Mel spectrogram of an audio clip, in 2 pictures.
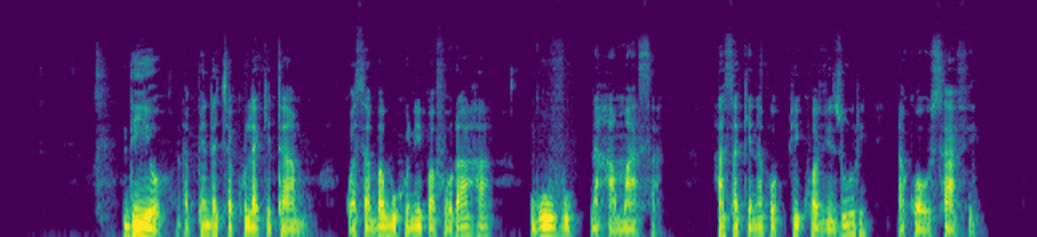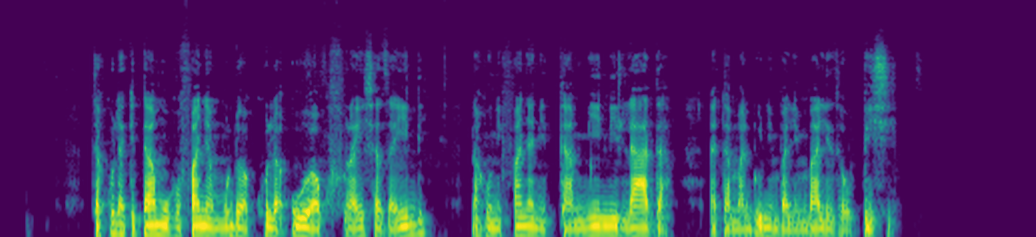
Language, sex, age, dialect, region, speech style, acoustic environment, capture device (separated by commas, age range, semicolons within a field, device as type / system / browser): Swahili, male, 25-34, Kenya - Mombasa, Kenya, happy; relaxed; focused, silence, mobile / Linux / Chrome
